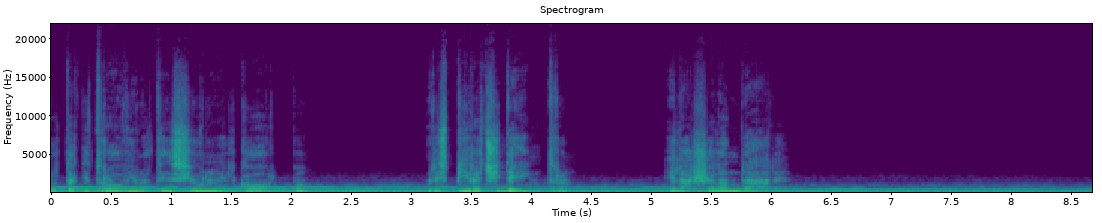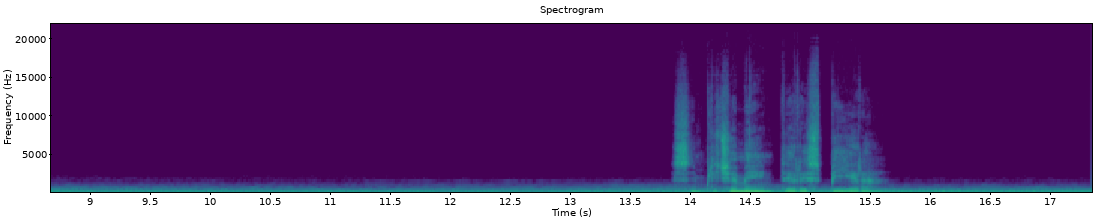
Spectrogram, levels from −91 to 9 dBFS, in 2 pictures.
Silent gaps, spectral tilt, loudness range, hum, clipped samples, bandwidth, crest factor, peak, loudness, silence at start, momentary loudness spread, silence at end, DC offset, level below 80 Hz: none; -5.5 dB/octave; 14 LU; none; under 0.1%; 15.5 kHz; 20 dB; -12 dBFS; -32 LUFS; 0 s; 17 LU; 0 s; under 0.1%; -40 dBFS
